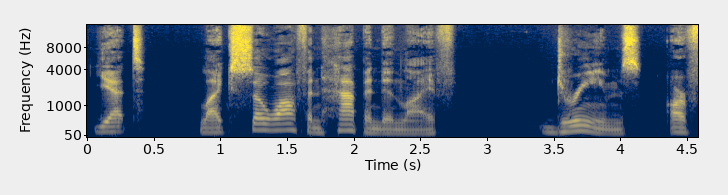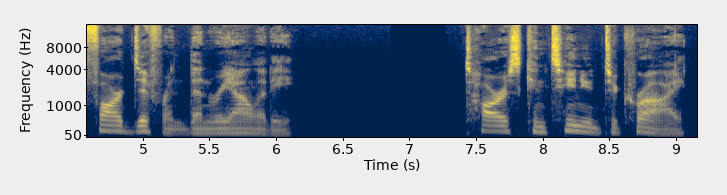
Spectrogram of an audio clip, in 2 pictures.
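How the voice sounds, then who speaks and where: A man's voice: mid-range voice, no room sound, studio quality. A man narrating a story as a scripted dramatic audiobook reading.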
